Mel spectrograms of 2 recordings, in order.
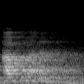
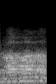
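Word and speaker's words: أمّن: Nah, dalam sunnah qauliyah idza amana al-imam, apabila imam mengucapkan amin, amana, bukan amanah bacanya. Kalau amanah beriman.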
